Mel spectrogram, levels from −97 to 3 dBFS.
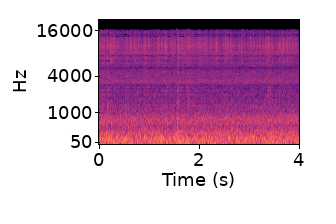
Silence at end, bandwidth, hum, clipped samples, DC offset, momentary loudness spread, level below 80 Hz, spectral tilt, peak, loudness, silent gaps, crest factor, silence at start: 0 s; 17 kHz; none; under 0.1%; under 0.1%; 2 LU; -34 dBFS; -4 dB/octave; -14 dBFS; -28 LUFS; none; 14 dB; 0 s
